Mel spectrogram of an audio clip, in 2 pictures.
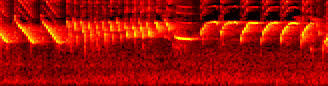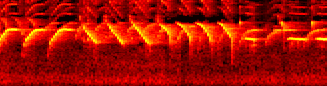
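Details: Canary singing, played to get lazy canaries singing quickly: a brief buzzy trill, then a long series of loud, evenly spaced downward-curving chirps, roughly four per second, with occasional clear whistled notes.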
